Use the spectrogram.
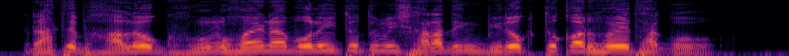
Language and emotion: Bengali, angry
